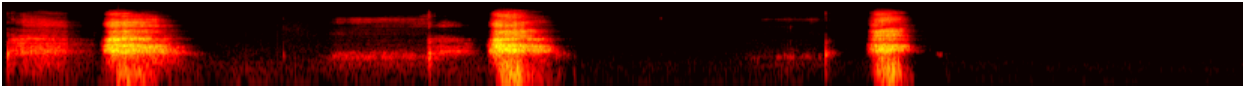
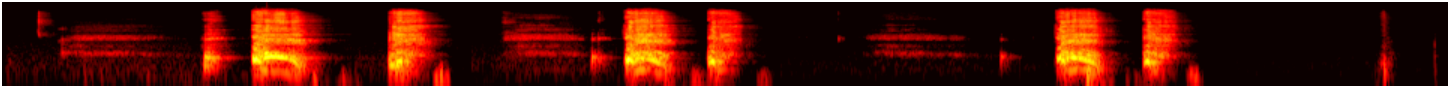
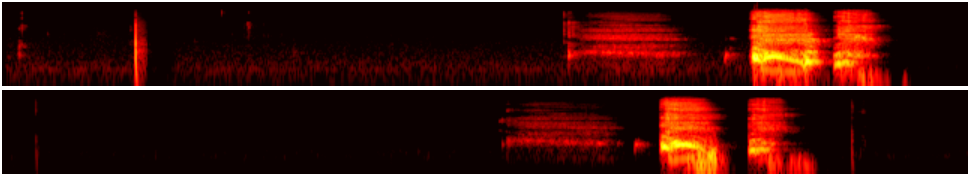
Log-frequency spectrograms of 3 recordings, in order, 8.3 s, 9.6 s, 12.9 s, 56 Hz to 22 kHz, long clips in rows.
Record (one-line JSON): {"exhalation_length": "8.3 s", "exhalation_amplitude": 27972, "exhalation_signal_mean_std_ratio": 0.28, "three_cough_length": "9.6 s", "three_cough_amplitude": 30979, "three_cough_signal_mean_std_ratio": 0.31, "cough_length": "12.9 s", "cough_amplitude": 32721, "cough_signal_mean_std_ratio": 0.22, "survey_phase": "beta (2021-08-13 to 2022-03-07)", "age": "45-64", "gender": "Female", "wearing_mask": "No", "symptom_cough_any": true, "symptom_runny_or_blocked_nose": true, "symptom_sore_throat": true, "symptom_diarrhoea": true, "symptom_fatigue": true, "symptom_change_to_sense_of_smell_or_taste": true, "smoker_status": "Never smoked", "respiratory_condition_asthma": false, "respiratory_condition_other": false, "recruitment_source": "Test and Trace", "submission_delay": "2 days", "covid_test_result": "Positive", "covid_test_method": "RT-qPCR"}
